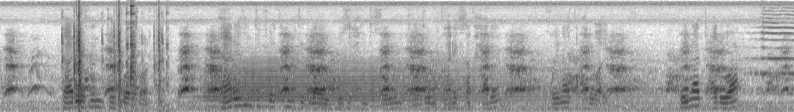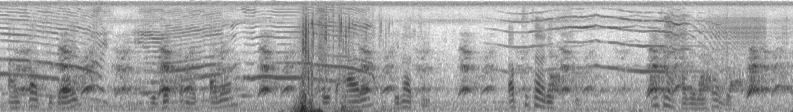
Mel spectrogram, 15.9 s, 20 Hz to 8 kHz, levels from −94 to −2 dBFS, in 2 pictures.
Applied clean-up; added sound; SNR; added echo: none; Dog; -5 dB; none.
